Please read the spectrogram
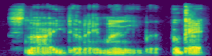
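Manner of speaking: soft unvoiced mutter under the breath; muttered aside. Real, not acted. Streamer muttering about a weird donation. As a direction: say it to yourself, barely voiced.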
